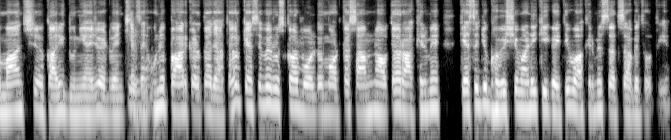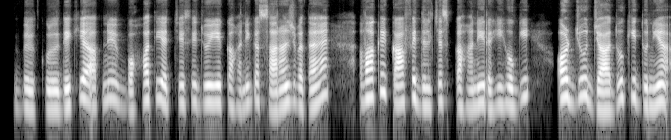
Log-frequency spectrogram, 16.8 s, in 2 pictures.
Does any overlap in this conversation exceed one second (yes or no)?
no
